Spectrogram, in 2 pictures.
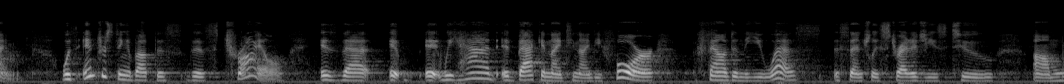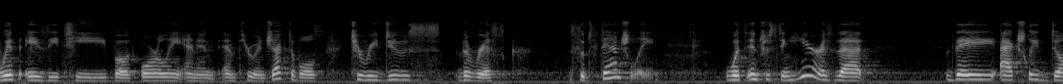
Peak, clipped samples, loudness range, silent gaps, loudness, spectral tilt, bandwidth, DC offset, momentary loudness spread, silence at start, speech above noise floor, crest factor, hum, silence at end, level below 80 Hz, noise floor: -8 dBFS; under 0.1%; 5 LU; none; -28 LUFS; -5.5 dB/octave; 8 kHz; under 0.1%; 13 LU; 0 s; 24 dB; 20 dB; none; 0 s; -58 dBFS; -52 dBFS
